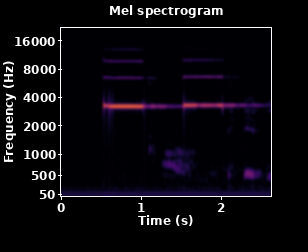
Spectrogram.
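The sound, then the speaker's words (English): A smoke detector sounds two loud, shrill electronic beeps, each about half a second long and spaced a second apart, followed by faint low background noise. “Chirp, chirp. It's like my dad calling turkey.”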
